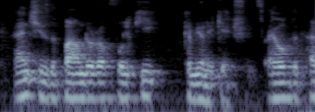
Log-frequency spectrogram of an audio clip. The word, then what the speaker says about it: Fulki: She's a change maker, and she's the founder of Fulki Communications. I hope that I have the pronunciation correct.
